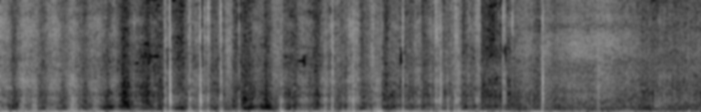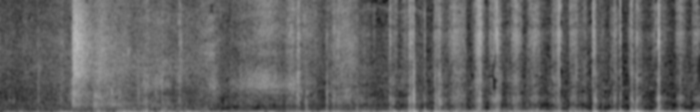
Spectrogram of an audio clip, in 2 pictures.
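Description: A pointed wooden stick scratches and scrapes the black scratch-off coating on cardboard jigsaw puzzle pieces, close up. It makes a dense run of dry, rapid scratches and tiny clicks with a heavy low rumble of contact. Brief brighter scraping bursts come through now and then.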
